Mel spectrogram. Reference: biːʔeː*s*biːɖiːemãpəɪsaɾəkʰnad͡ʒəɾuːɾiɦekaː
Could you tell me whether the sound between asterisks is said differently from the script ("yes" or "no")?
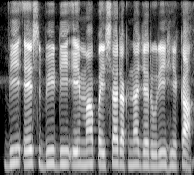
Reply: no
